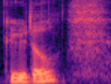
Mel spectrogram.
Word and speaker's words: GDAL: or gdl gdl and the author pronounces it google um and gdal is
